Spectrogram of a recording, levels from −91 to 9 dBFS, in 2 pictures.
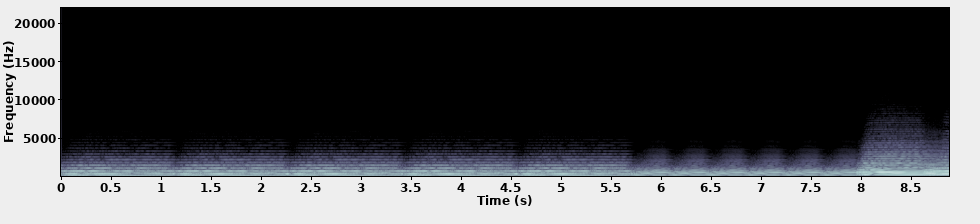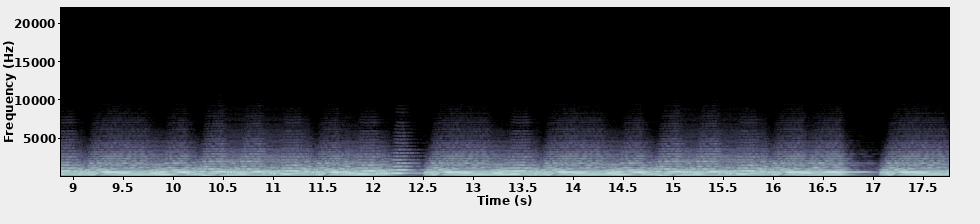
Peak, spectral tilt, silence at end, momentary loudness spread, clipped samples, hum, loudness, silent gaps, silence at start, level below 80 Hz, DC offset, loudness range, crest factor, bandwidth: -4 dBFS; -9 dB/octave; 0 s; 12 LU; under 0.1%; none; -17 LUFS; none; 0 s; -42 dBFS; 0.2%; 9 LU; 14 dB; 5.6 kHz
